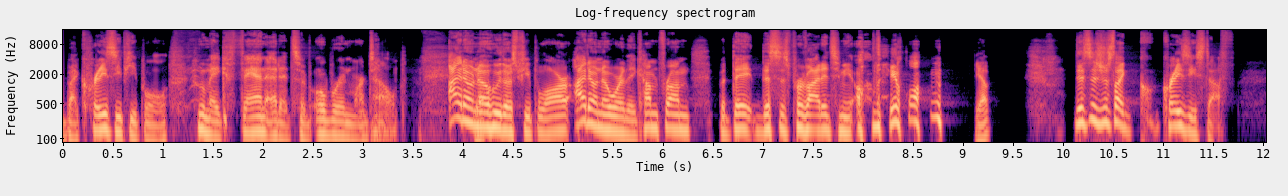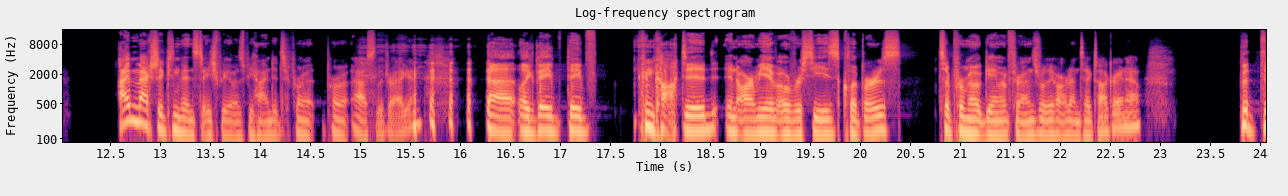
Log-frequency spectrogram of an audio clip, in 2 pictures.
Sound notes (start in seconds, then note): 7.4 laughing; 14.9 laughing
